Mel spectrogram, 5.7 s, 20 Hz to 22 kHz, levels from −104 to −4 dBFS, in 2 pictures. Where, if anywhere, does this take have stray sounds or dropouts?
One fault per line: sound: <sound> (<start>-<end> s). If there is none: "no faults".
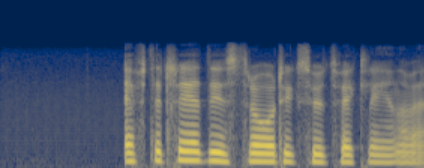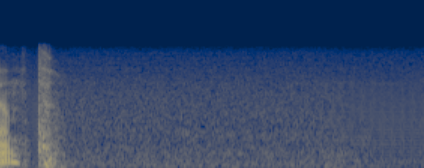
no faults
